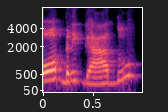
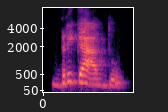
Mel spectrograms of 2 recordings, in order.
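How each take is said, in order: First: The word starts with an initial vowel sound. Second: The initial vowel is dropped; it starts with a consonant. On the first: "em vez de falar" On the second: "você fala brigado"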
